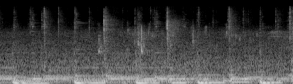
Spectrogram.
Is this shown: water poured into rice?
yes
